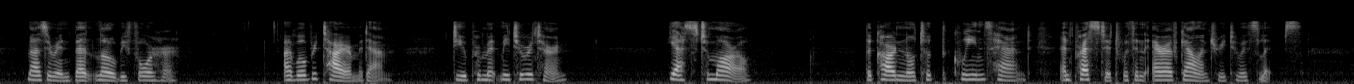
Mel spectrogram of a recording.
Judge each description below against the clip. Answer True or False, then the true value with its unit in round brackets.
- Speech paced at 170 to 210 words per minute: False (155 wpm)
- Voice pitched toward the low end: False (200 Hz)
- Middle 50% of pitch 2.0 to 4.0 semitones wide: True (2.9 semitones)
